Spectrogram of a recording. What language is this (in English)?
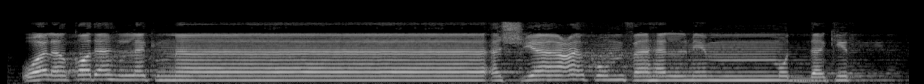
Arabic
